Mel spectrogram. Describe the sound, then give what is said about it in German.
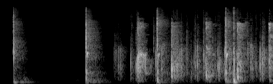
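A single person claps their hands for themselves: two separate claps, then a quick run of steady, fairly loud claps, with no talking. “Mindestens ein kleiner Applaus für mich, den gebe ich mir selber zu”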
